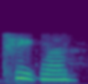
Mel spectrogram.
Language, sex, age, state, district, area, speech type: Hindi, female, 18-30, Uttar Pradesh, Azamgarh, rural, conversation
